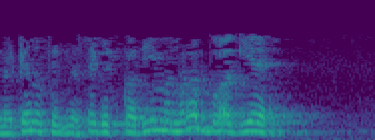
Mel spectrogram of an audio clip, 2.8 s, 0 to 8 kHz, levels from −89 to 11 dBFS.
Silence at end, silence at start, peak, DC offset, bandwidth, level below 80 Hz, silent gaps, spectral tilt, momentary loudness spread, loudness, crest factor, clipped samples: 0.5 s; 0 s; -18 dBFS; under 0.1%; 3.9 kHz; -66 dBFS; none; -12 dB/octave; 4 LU; -31 LUFS; 14 dB; under 0.1%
